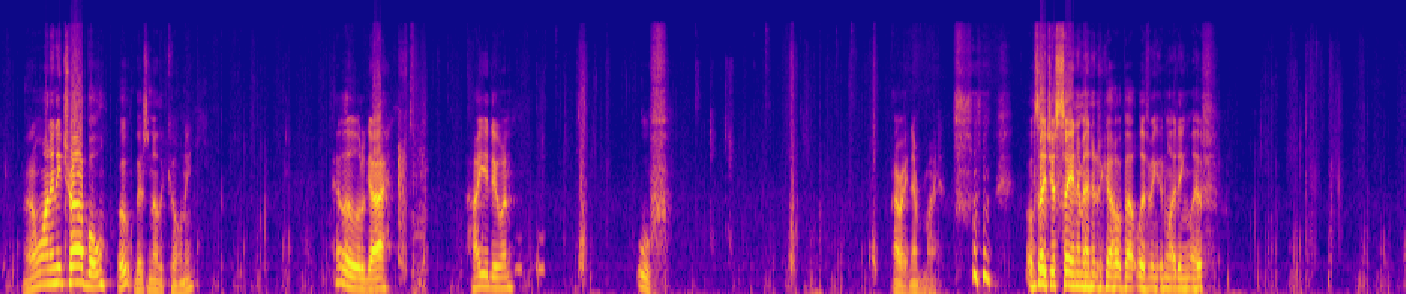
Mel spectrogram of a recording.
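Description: Footsteps crunch softly in snow.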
